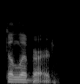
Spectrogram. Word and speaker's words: Delibird: And it's meant to be pronounced like delivered. Delivered. – Delivered. – Delivered. – Your package has been delivered. – Deliberate. – There you go. – Starring Delibird.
